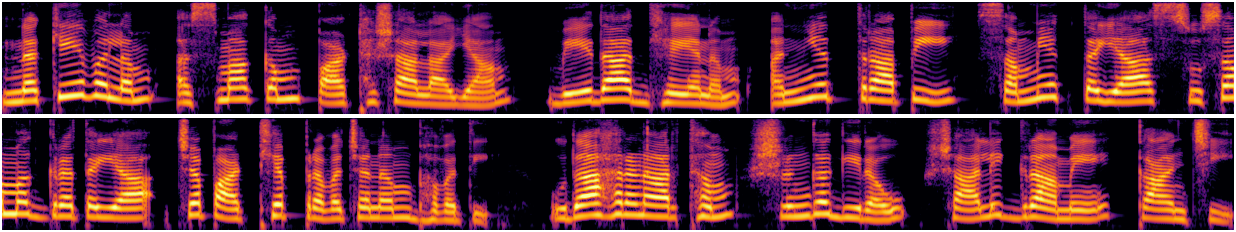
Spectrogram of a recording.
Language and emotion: Sanskrit, neutral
